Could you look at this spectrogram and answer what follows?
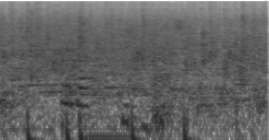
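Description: Bath water splashing and sloshing steadily while a small dog named Chi-Chi is washed in a tub, with broad continuous wash and a few low thumps from movement in the water; faint voices murmur underneath.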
